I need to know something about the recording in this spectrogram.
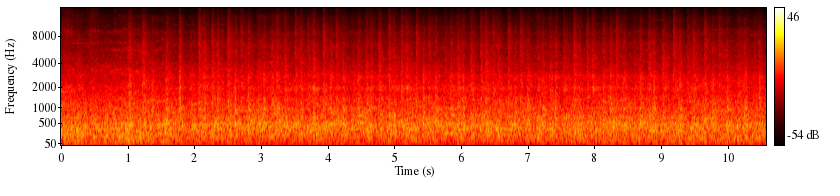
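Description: Train wheels clatter and screech on the rails.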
